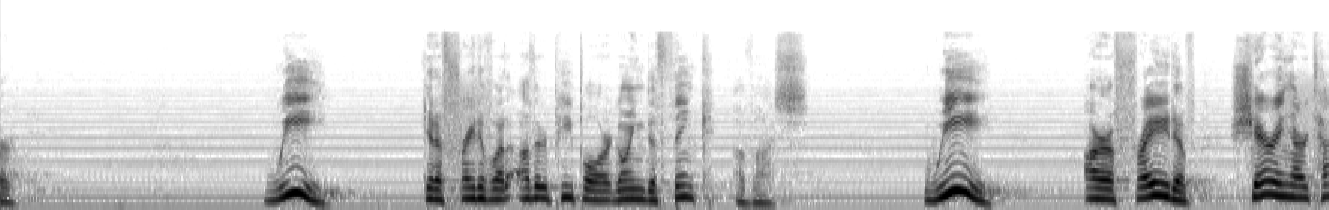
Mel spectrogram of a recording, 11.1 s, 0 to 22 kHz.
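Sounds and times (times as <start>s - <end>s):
low electrical mains hum: 0.0s - 11.0s
man's voice: 2.2s - 2.9s, 3.6s - 6.7s, 7.7s - 8.4s, 9.0s - 11.0s.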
